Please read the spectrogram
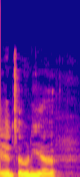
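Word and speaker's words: Ántonia: I thought it was My Antonia. – You know what? I think some cultures pronounce it that way, and this is the Bohemian way. – Okay. – The accent's on the first A.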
